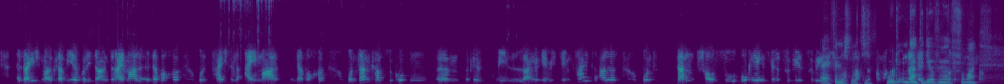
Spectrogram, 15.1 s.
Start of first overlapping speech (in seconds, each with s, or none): 12.3 s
